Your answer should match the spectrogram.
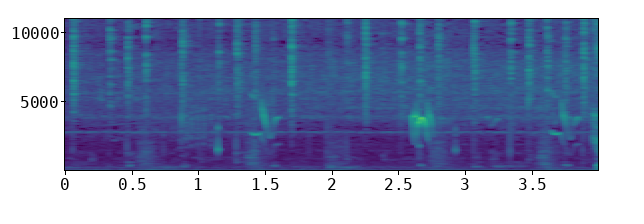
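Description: Faint ambience of three short, high, hooked animal chirps about a second apart over a low steady hum.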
